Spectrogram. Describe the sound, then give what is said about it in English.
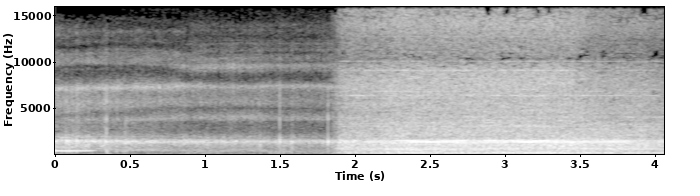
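A voice imitates a loud fan: after a quiet moment, a steady, breathy whooshing roar with a faint high whine starts abruptly and holds evenly for about two seconds. “You can hear a little bit of nature, and there's not many cars on the road, and I don't have to hear those stupid fans just going...”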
